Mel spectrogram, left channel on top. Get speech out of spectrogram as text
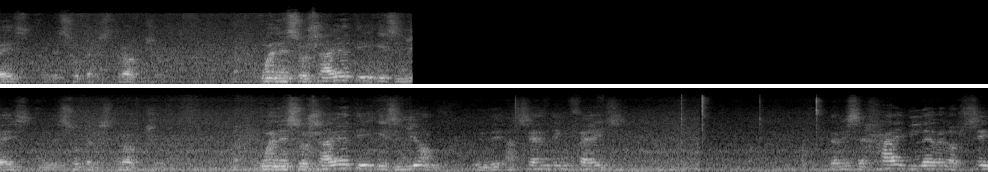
and the superstructure. When a society is young, in the ascending phase, there is a high level of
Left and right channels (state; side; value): drops out; left; at 4.2 s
